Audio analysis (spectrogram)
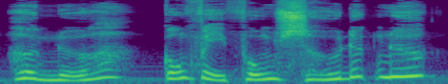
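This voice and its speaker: A woman plays a gentle middle-aged cartoon mother, full of worry. Her high voice is soft-edged and mellow, pleading earnestly over light background music. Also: lively intonation, normal speed, husky, no echo. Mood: pleading, anxious. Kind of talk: animated cartoon drama dialogue. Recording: music behind the voice.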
